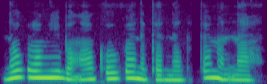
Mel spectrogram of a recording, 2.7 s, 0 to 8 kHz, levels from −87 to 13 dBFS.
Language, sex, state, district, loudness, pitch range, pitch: Garo, female, Meghalaya, South Garo Hills, -12 LUFS, 170-240 Hz, 205 Hz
